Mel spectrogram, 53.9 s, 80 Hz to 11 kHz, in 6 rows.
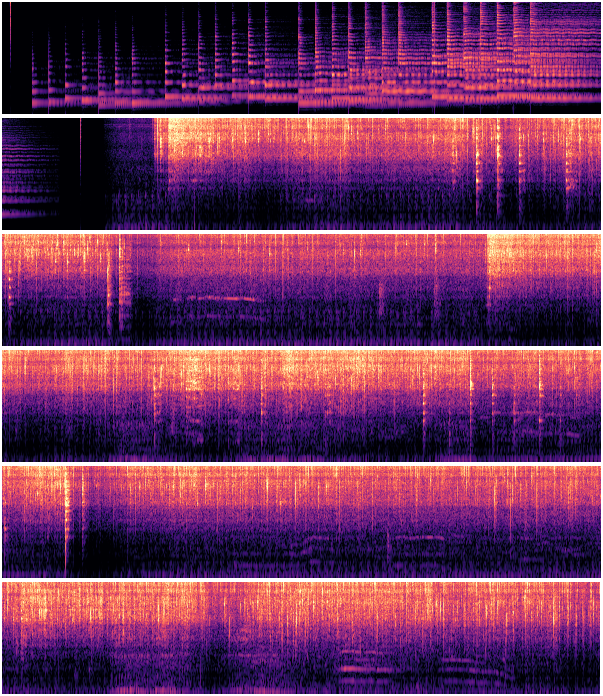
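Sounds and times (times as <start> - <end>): garlic and onion sizzling in oil: 11.2 - 53.9
metal spatula scraping a wok: 28.9 - 37.3, 45.1 - 45.6.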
